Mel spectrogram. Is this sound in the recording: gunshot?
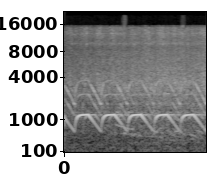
no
